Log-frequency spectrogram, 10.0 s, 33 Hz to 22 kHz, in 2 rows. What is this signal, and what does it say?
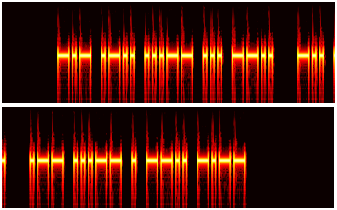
Morse code, heard as a keyed tone, about 22 wpm, 700 Hz. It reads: KL3SZ DE W3EZY
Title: USA Callsign DE Callsign - 5 Characters - 22wpm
